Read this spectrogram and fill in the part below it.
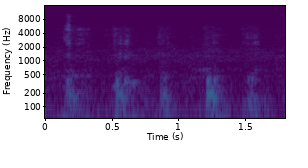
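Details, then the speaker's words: Range Rover L405 SDV8 4.4 diesel, 155000 km, hydraulic anti-roll bar; soft dull low clunks about three per second as bar is rocked, heard over bumps on one wheel. "But what's important is not the amount of play, it's the clunking you hear. When you run with one wheel over a bump on the road, that's what you hear. You hear that light clunking."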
